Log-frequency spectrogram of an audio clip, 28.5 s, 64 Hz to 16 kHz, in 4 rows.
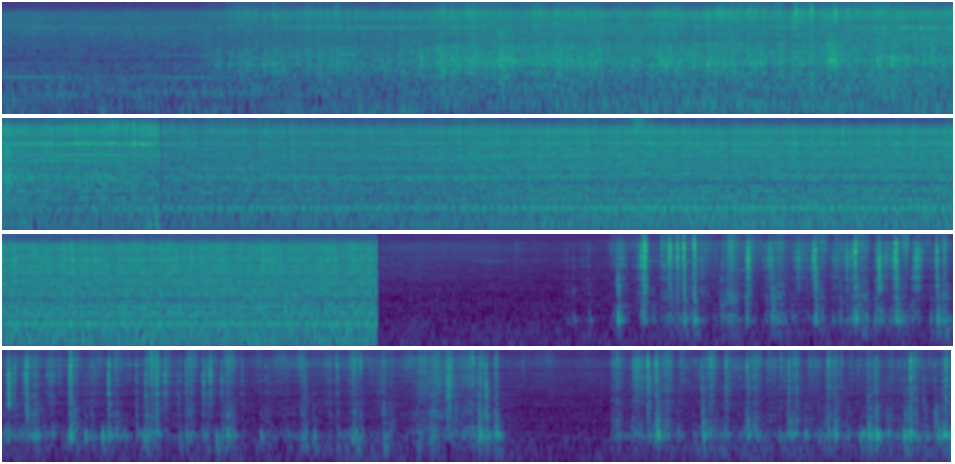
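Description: Škoda Octavia car engine running, its note shifting a little over a second in and again about eight seconds in, then holding steady until it cuts off abruptly after about 17 seconds. After a brief quiet comes a run of quick, irregular clicks and scrapes as a screwdriver works screws out of the plastic front wheel-arch liner.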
